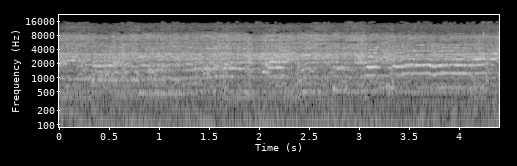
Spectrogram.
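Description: Live band performance with a woman singing a slow ballad in long held notes.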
